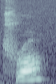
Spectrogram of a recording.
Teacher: the tra and the dra, these are retroflex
